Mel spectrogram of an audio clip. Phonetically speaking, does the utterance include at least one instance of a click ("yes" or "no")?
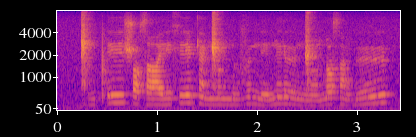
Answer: yes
